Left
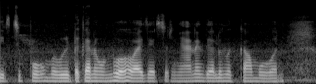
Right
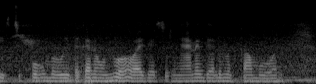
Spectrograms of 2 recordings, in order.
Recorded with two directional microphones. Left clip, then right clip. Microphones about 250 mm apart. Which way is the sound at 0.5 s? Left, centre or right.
Left.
